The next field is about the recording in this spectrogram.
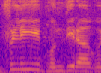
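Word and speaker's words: Flybondi: 예를 들어서 플라이 본디의 경우에 플라이 본디라고 그러면 못 알아듣습니다. 이 사람들은 플리 본디라고 읽거든요.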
